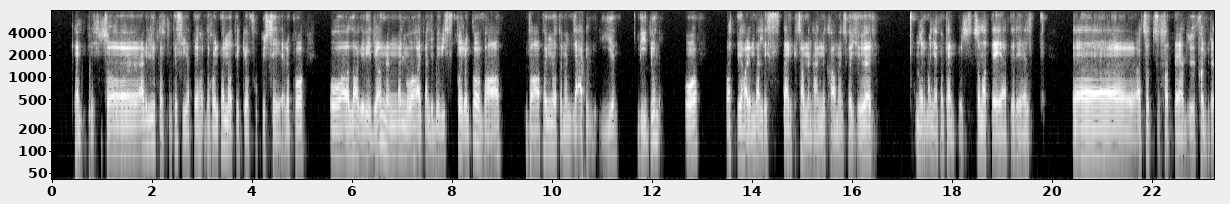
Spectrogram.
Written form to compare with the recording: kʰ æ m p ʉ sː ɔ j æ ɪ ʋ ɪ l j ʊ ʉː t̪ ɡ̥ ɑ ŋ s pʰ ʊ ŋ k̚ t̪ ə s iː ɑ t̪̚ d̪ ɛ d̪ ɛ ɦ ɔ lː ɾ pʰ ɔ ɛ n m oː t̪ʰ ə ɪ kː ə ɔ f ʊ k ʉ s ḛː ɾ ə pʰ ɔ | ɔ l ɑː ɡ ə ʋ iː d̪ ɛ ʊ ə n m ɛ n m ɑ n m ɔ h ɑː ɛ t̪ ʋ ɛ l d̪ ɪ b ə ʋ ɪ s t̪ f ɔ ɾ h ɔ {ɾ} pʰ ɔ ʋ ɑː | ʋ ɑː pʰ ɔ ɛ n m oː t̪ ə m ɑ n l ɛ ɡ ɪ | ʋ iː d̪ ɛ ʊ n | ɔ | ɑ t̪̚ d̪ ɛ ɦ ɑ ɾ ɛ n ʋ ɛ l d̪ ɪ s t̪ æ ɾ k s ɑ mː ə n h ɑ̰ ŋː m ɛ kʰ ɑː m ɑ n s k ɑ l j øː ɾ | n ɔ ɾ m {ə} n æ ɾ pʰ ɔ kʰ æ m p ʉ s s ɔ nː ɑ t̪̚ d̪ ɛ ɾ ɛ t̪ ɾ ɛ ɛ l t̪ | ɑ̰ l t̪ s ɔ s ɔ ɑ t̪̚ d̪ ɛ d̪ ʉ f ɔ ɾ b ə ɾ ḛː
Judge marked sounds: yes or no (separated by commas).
no, no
